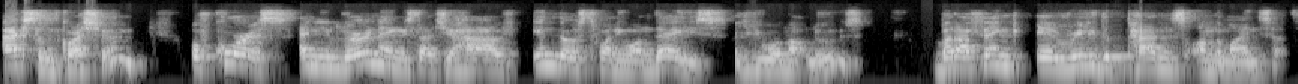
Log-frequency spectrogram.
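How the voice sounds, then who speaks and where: The talking goes at a moderate pace in a Dutch accent. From Netherlands. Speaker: startup founder, habit coach. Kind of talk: interview. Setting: remote call.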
